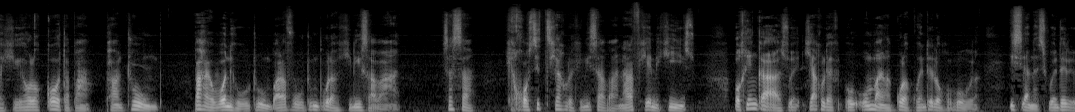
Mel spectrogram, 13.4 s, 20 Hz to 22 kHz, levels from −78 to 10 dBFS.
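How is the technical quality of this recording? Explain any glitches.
A steady tonal whine runs under the speech throughout. It is USB whine: current drawn in 1 ms USB frames leaks in through power or ground, producing a fixed 1 kHz tone, strongest at its 3 kHz harmonic, roughly 40 dB below the speech. On a spectrogram it shows as unbroken horizontal lines at 1, 2 and 3 kHz.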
